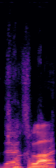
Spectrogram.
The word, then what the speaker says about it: Chocolat: That's Chocolate. great. Hatchet Face is the shit. It's pronounced chocolate.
